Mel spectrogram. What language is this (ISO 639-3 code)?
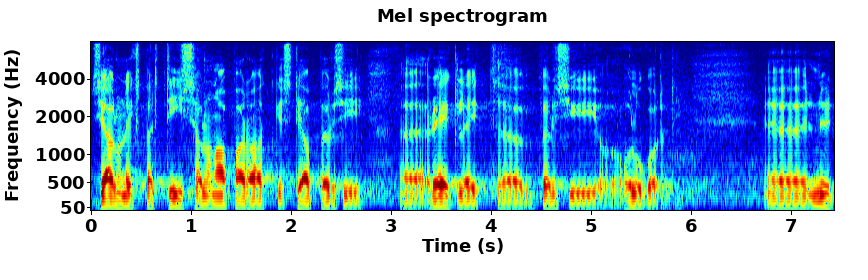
est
